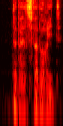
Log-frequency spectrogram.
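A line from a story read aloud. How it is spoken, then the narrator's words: Softly spoken. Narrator (French): dit tout bas Zénaïde à sa cousine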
